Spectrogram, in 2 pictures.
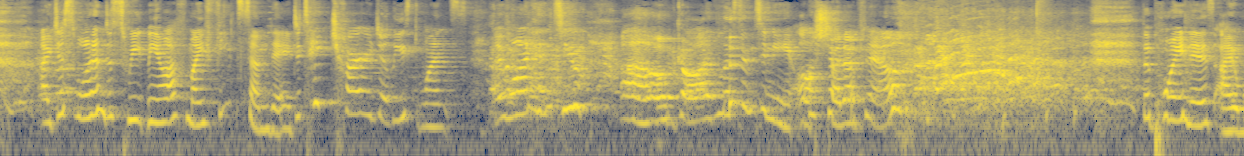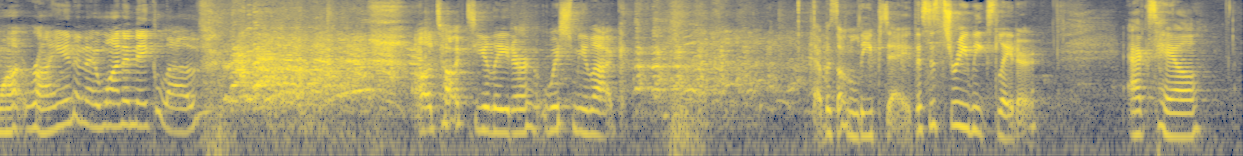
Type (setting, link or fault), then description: setting, busy venue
